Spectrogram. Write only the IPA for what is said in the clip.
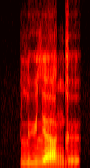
l y lʲ aː ŋ ɡ ø

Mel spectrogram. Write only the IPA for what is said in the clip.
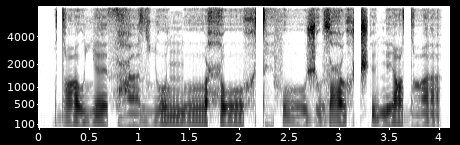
dˤ oː ʎ ɛː θ ʕ a z ʎ o l ŋ ʊː ħ oː x t e̤ f oː ʒ ʊ z ʕ ʊ x t͡ʃʼ ɪ ŋ e i̯ dˤ a

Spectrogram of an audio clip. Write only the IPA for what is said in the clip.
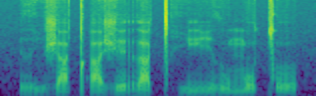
ð i̤ ʒ a ǃʼ a ʒ ɪ r a ǀʰ i̤ j i ð u m o ǀ ʊ

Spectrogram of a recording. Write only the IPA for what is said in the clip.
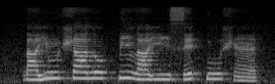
ɾ a˨ j ũ˧ ʃ a˧ l o˧ k͡p ĩ˦ l a˧ j i˨ s e˨˦ k͡p u˧ ʃ ɛ̃˨

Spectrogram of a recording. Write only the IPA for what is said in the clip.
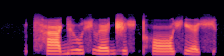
t͡sʰ a ɡʲ uː ç ð ɛ d͡ʒ ɨ ç kʰ ɔː ç ɾʲ ɛ ç

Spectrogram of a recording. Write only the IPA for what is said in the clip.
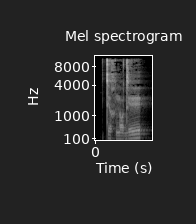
t i χ n ɔ d e

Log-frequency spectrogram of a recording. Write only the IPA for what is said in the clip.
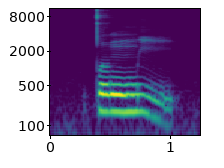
t̪ ɤ˥ ŋ m i˥˩

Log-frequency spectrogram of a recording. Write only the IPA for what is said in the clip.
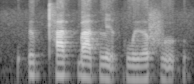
ʔ ɨ˦˥ p̚ t̪ʰ a˦˥ t̚ ɓ a˦˥ t̚ l ḭ˧˨ ə̯ k w ɨ˨˦ ə̯ f ṵ˧˨ ʔ

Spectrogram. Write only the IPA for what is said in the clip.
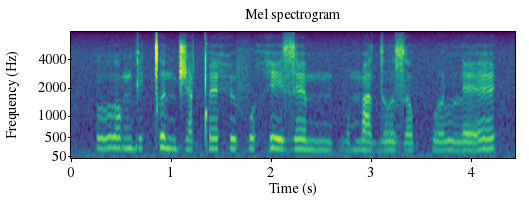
lː ɔ ŋ ɡ e ǀ ə n d͡ʒ a ǃ ɛ h ʏ f ɤ h e z ɛ mː ʏ b ɔ m a d ɤ z ʌ pː ɤ lː ɛ

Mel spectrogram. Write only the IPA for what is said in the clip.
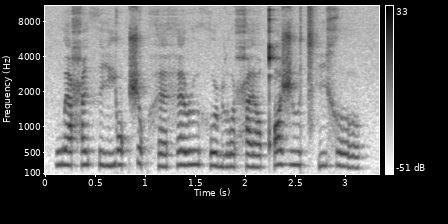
w ɛ ħ i θ i j ɔ ʔ ʃ ɔ ʔ h ɛ h ɛ ɹ ɯ h o ɳ l o ħ ɛ o̯ qʼ ɔ ʒ ɯ t͡sʼ i x ɤ

